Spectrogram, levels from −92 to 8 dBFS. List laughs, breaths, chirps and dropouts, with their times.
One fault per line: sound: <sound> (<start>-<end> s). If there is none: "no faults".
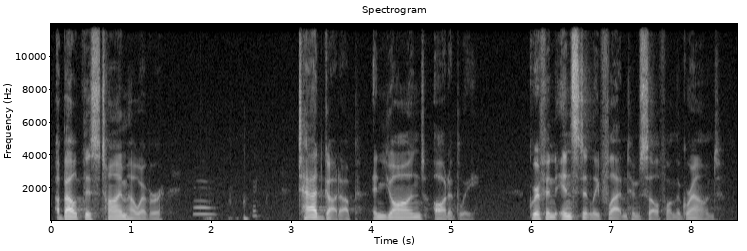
sound: laugh (1.8-2.7 s)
